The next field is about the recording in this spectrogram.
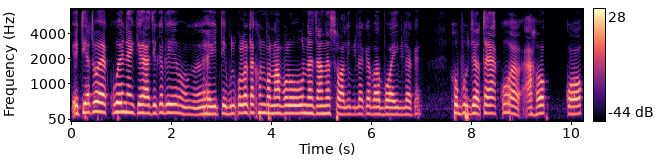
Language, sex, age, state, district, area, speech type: Assamese, female, 60+, Assam, Majuli, urban, spontaneous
